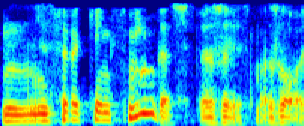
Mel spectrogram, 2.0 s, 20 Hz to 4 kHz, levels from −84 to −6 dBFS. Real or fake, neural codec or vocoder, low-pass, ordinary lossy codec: fake; codec, 24 kHz, 6 kbps, HILCodec; 3.6 kHz; MP3, 24 kbps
